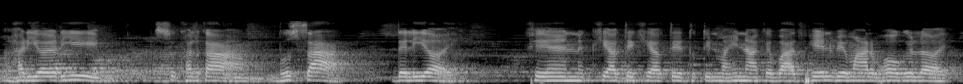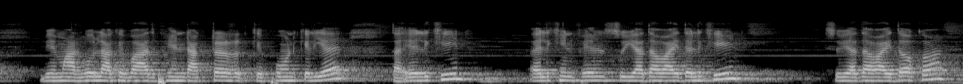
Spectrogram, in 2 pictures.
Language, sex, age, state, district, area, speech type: Maithili, female, 30-45, Bihar, Samastipur, rural, spontaneous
